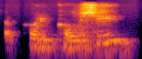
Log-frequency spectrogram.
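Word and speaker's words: kodokushi: And the colliery for older people is also this notion, and it's pronounced korikoshi, and it is lone dying.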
